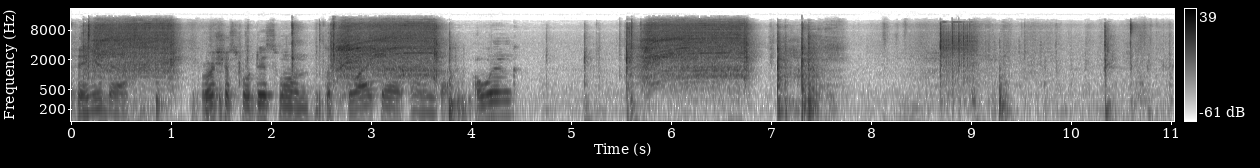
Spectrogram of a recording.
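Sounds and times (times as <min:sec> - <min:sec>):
rotary hammer drill running: 0:05.7 - 0:06.8.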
